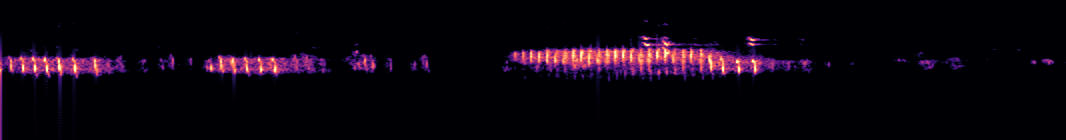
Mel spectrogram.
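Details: European greenfinch song: two rapid, even trills of bright repeated notes, a few scattered chirps, then a longer rolling trill lasting about a second and a half, ending in soft isolated notes against a quiet background.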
